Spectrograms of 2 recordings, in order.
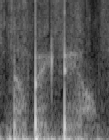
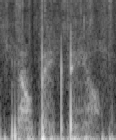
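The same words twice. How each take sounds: The two takes are said the same way.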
